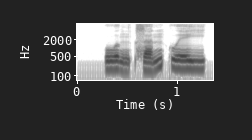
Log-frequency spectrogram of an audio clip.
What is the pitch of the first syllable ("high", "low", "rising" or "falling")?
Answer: low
